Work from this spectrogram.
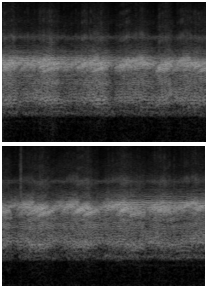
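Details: In Florida, a harsh, raspy, nonstop breeding chorus of squirrel treefrogs, with many overlapping calls.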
